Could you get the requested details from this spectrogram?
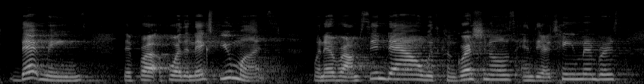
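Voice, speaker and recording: A woman speaks at a moderate pace in a fairly high, animated voice with ordinary pitch variation. Noticeable background noise and audible room echo are present. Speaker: policy advocate. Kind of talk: presentation. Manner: conversational, animated.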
